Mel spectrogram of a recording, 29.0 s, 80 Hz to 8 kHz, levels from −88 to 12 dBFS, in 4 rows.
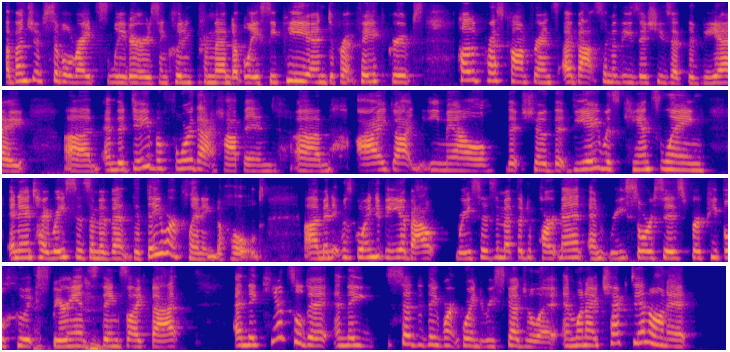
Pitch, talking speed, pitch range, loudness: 235 Hz, 200 wpm, 215-260 Hz, -20 LUFS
